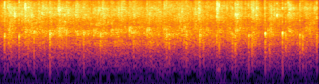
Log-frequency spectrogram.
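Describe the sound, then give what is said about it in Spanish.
Audience applause fills the whole clip as a dense, continuous wash of clapping from many hands, holding a steady loudness without a break. “Denle un aplauso, ¿eh?”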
